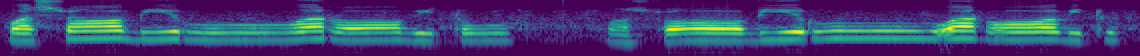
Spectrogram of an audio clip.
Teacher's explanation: waw mati depan ru, lepas tu depannya ada huruf waw, huruf yang sama. Dia tak boleh idghamkan sebab hukumnya adalah mad asli. Sabiru, waw mati depan ru, itu adalah mad asli.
